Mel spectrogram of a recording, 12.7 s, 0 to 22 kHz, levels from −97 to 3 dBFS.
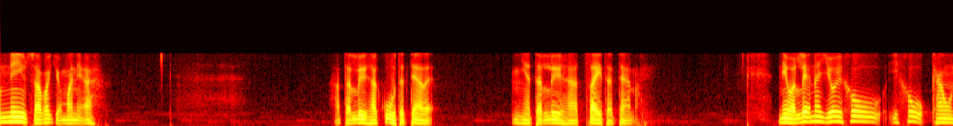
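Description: Nothing stood out on listening to the speech, which comes through the G.711 telephone path with its usual narrow band.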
